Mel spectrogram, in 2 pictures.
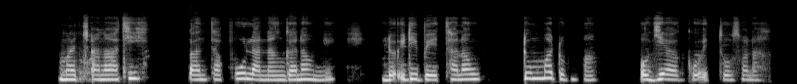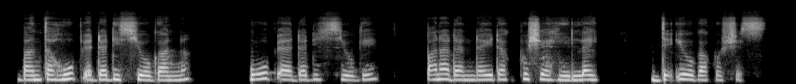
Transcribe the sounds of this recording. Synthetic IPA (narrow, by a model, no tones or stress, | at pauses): mɐt͡ʃʼːɐnaːt̪ɪ | b̥ɐnt̪ːɐpʰuːlɐnɐŋɡɐnɐwnːɛ | lɔʔɪ̰d̪ɪbe̞ːt̪ʰːɐnɐw | d̪̥ʊmːɐd̪ʊmːɐ | ɔɡɪjaɡɔʔɛt̪ːo̞ːsɔnɐ | bɐnt̪ːɐɦuːpʼɪjɐd̪ɐd̪ɪsːɪjo̞ːɡanːɐ | huːpʼɪjɐd̪ɐd̪ɪsːɪjo̞ːɡe̞ː | b̥ɐnɐd̪ɐnd̪ɐjɪd̪ɐkʊʃɪjɐɦiːlːɐj | d̪ɛʔɪjo̞ːɡaːkɔʃːes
